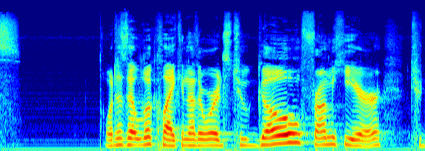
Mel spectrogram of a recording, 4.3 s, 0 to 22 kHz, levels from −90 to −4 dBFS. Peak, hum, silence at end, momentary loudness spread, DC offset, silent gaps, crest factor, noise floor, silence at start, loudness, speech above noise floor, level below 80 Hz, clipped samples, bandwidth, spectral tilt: -2 dBFS; 60 Hz at -45 dBFS; 0 s; 14 LU; under 0.1%; none; 18 dB; -55 dBFS; 0 s; -20 LUFS; 35 dB; -52 dBFS; under 0.1%; 15 kHz; -6 dB/octave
